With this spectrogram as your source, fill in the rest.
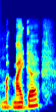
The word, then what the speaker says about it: Micah: pronounce the name right is it mieka Micah yeah Micah I love that she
